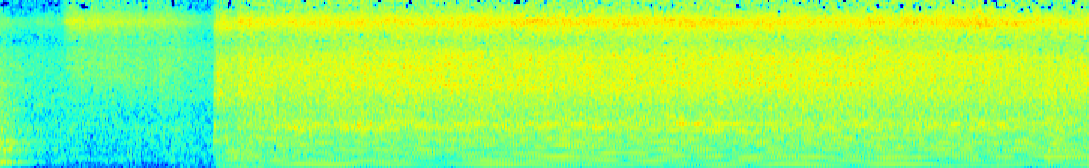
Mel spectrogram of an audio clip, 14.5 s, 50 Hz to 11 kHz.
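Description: A 5-gallon bottle washing machine and its high-pressure plunger pump switch on suddenly about three seconds in, after a click and a quieter stretch. The machine then runs steadily, with a loud hiss of water spray over a motor hum.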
